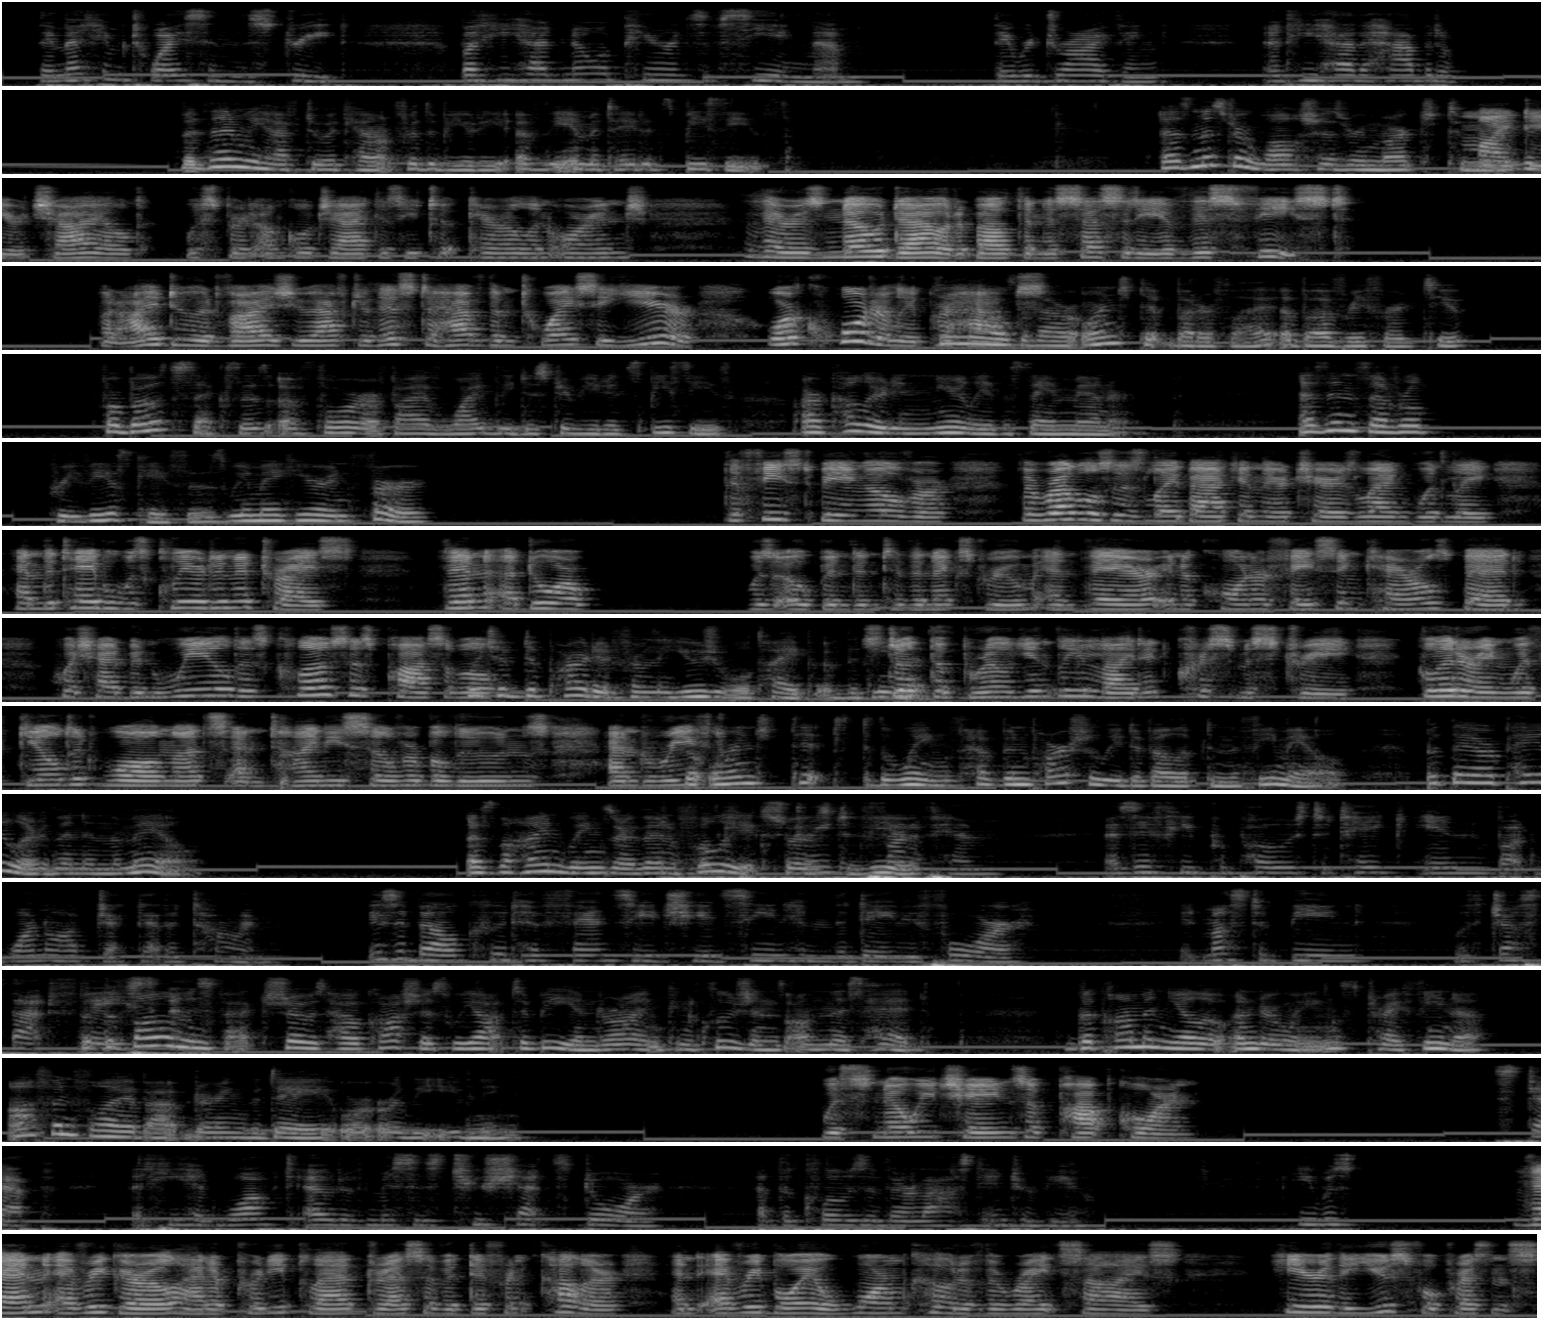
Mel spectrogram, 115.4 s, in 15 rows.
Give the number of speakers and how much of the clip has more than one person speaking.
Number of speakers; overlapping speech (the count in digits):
3, about 4%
